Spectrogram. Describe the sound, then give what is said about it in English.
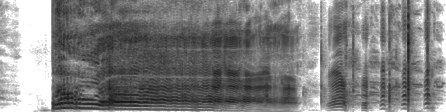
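A voice lets out a rebel yell, a loud, wavering whoop held for over two seconds and sliding steadily down in pitch, followed by a short run of choppy laughter. “The rebel yell.”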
